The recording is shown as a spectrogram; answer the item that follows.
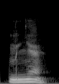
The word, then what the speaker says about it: Mně: Mně. – Number 17. – Mně. – There's no difference in pronunciation between number 16 and number 17.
